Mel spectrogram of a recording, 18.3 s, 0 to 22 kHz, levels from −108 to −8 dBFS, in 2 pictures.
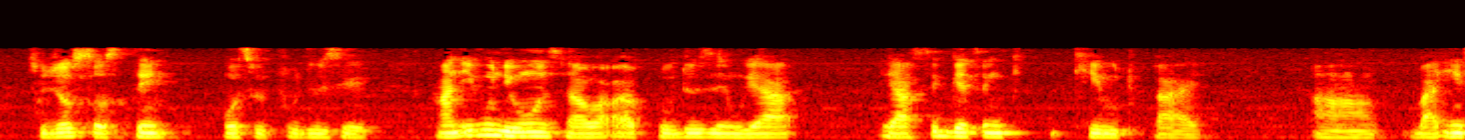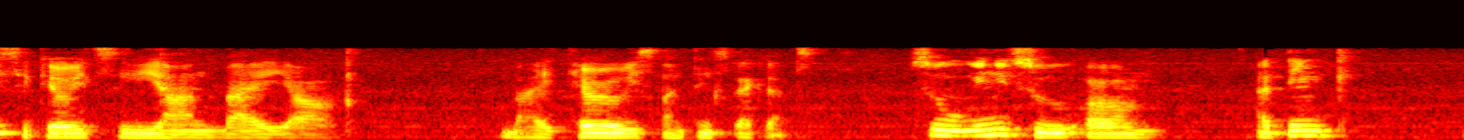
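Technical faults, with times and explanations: No technical faults can be heard in the speech.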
